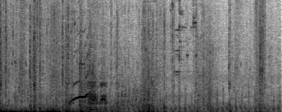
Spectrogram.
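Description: A horse gallops, hooves thudding on dirt.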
